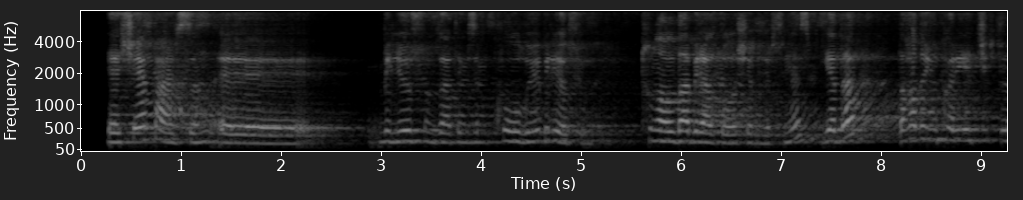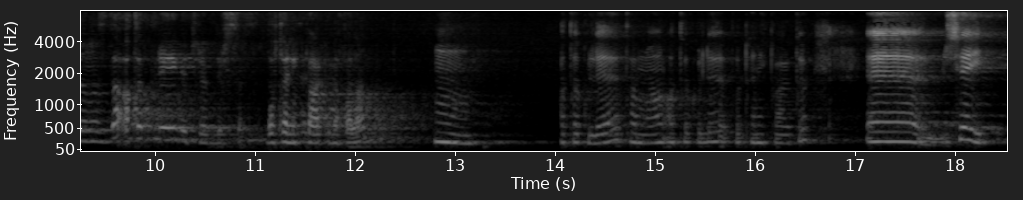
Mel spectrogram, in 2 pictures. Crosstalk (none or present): none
